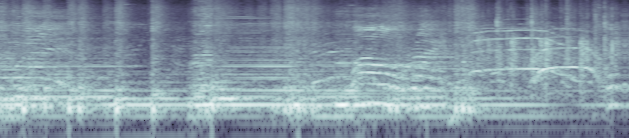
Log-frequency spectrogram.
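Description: Live honky-tonk country band playing, with guitars carrying steady sustained notes. A voice comes in over the music in the second half.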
